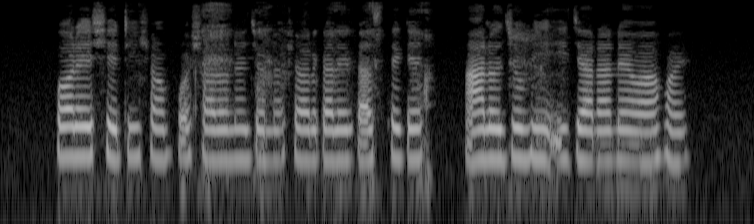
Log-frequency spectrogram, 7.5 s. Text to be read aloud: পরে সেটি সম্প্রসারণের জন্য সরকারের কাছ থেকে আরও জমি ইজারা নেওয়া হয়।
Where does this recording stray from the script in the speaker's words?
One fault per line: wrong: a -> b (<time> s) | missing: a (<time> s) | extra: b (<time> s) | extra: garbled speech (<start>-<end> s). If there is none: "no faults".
no faults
